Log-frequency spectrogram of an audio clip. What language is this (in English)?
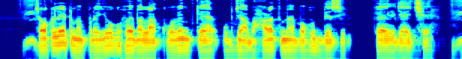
Maithili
